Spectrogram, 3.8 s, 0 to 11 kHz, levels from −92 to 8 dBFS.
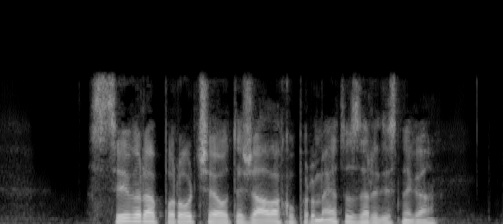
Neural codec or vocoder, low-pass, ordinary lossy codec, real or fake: codec, 16 kHz, 4 kbps, X-Codec, WavLM features, trained on Multilingual LibriSpeech; 7.2 kHz; none; fake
